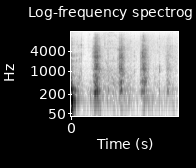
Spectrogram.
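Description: Crunchy chewing of a seasoned corn chip, faint and dry: three distinct crunching bites come at an even pace, followed by a few softer, smaller crunches, with no talking.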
